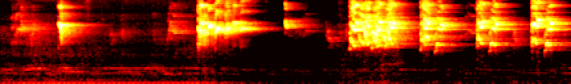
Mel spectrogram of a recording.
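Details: Lovebird song used as a master recording to teach a lovebird that stopped singing: quiet low hum at first, then scattered harsh chirps, building into a run of loud, raspy chattering bursts near the end.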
